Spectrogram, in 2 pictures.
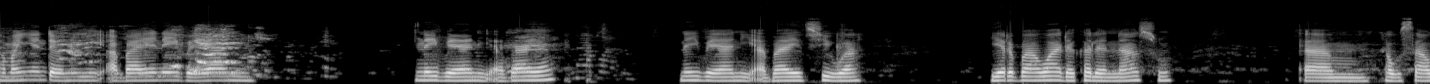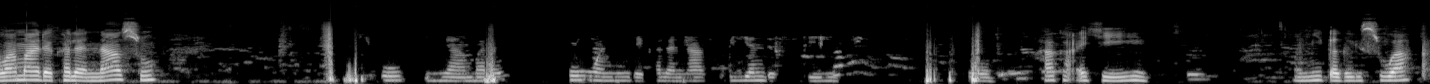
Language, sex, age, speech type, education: Hausa, female, 15-29, spontaneous, primary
